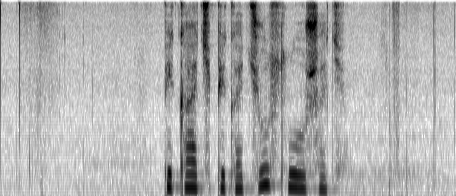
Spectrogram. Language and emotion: Russian, neutral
